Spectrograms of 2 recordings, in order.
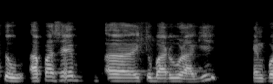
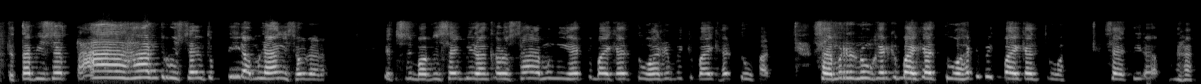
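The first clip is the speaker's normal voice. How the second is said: holding back tears; 5 semitones higher than usual. Real, not acted. Preacher to congregation, recalling God's goodness, holding back tears. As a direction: voice pitched up, straining not to cry.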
